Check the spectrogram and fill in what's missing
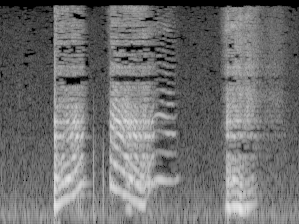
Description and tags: fart poot gas flatulence flatulation explosion noise weird
explosion, fart, flatulation, flatulence, gas, noise, poot, weird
